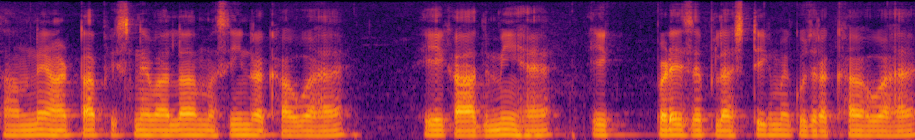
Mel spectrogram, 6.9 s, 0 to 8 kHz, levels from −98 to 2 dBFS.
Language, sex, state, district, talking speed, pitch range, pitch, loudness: Hindi, male, Jharkhand, Deoghar, 175 wpm, 105-115 Hz, 110 Hz, -19 LUFS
